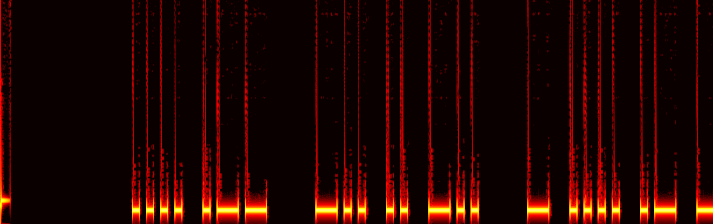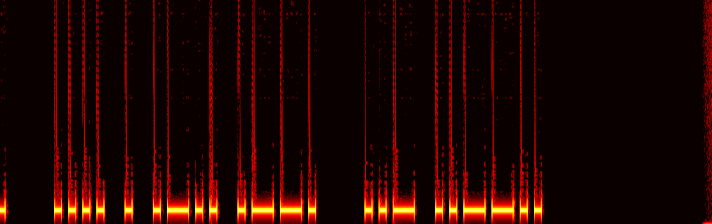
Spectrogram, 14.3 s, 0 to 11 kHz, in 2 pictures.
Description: Morse code, heard as a keyed tone, about 17 wpm, 700 Hz. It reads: HW DID THAT HELP U?
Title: Sentences from Top 200 Words and Abbreviations 17wpm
